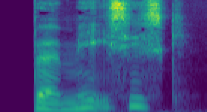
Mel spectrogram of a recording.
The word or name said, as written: burmesisk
